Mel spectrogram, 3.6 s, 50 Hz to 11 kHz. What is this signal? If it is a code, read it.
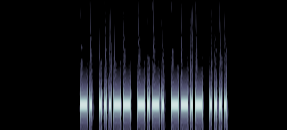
Morse code, heard as a keyed tone, about 40 wpm, 700 Hz. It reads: N3CQH
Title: USA Call Signs - 6x Character Spacing - 40wpm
